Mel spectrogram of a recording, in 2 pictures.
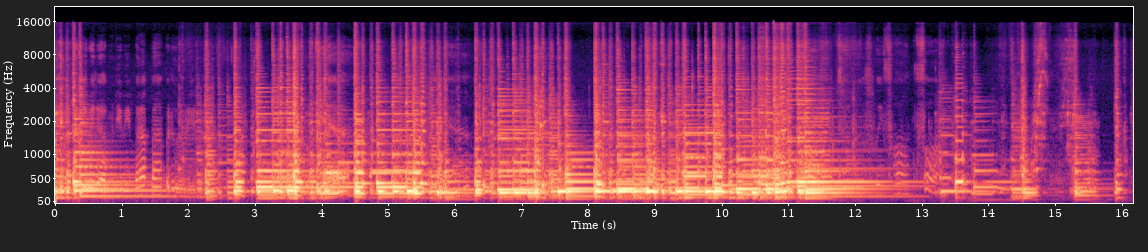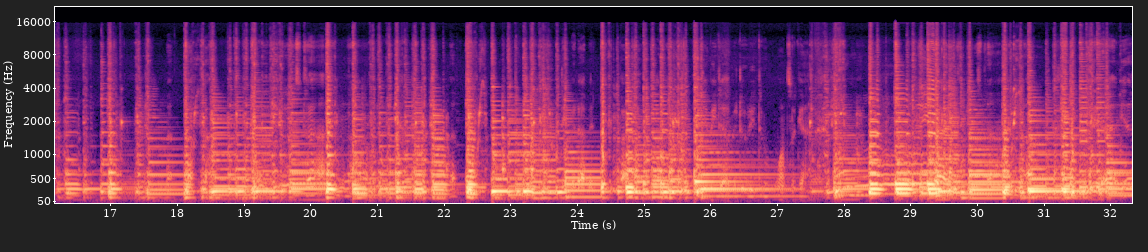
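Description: Nylon-string classical guitar played fingerstyle, a blues tune of plucked bass notes and chords. It drops to a quiet passage about halfway through, then picks up again.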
